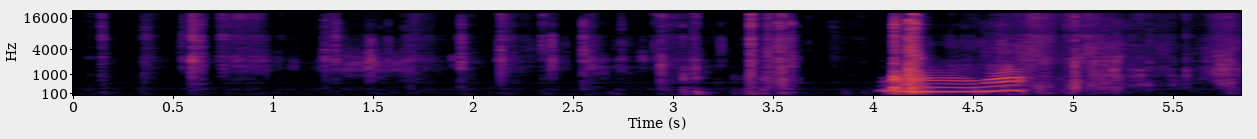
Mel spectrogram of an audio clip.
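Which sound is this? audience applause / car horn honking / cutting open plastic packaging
cutting open plastic packaging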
